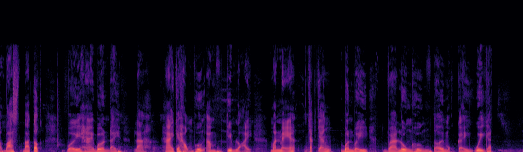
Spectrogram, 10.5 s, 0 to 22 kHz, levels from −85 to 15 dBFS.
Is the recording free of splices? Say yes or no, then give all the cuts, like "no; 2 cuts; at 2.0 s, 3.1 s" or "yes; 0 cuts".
yes; 0 cuts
